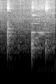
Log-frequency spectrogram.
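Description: Sautéed vegetables for a gnocchi pan are stirred in a frying pan, giving three short scraping stirs over a steady, close sizzle of frying.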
